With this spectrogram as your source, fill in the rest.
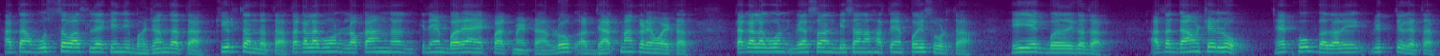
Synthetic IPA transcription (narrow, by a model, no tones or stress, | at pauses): at̪ãut̪səʋəslekĩnd̪ibʱəd͡ʑənd͡zat̪a̰kiɾt̪ənd͡zat̪a̰t̪akalaɡuːnlɔkãŋɡkit̪ɛ̃bəɾjãek̚pakmɛɭʈalokə̰d̪ʱjat̪mãkəɽẽʋajʈa̰t̪ː | akalaɡuːnʋjəsənbisanaɦat̪ɛ̃pəjsʋuɽt̪a̰ | ɦiek̚bəd̪əjɡəd̪a̰t̪ | a̰t̪ãɡãwt͡ɕelok | ɦekʰuːp̚ɡəd̪aliʋik̚t̪iɡʱɛt̪a̰t̪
